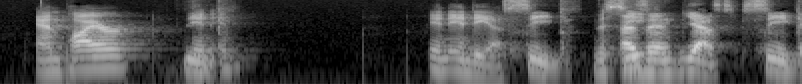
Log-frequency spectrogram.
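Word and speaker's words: Sikh: ah yeah um uh Josh help me on pronunciation here the uh s i k Empire in in India seek the as in yes seek as in anom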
